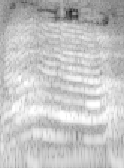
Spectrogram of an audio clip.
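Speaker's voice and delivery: high, loud, excited cheer.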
